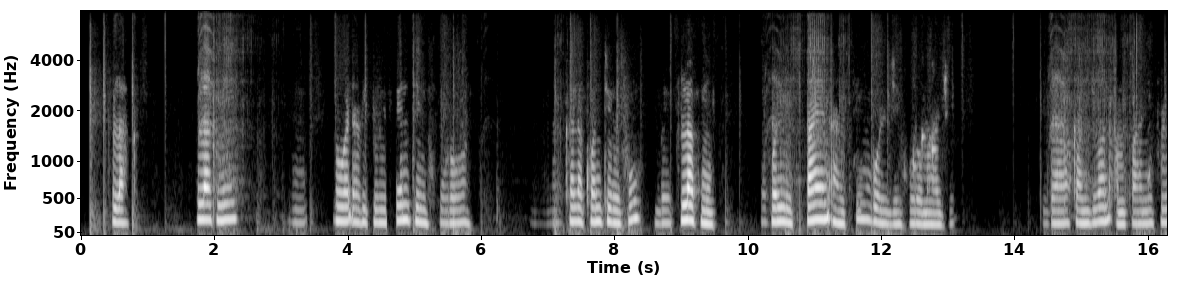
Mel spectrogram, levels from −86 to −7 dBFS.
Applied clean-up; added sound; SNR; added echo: neural mask model RNNoise.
